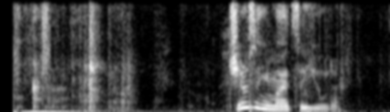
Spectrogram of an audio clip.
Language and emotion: Russian, neutral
